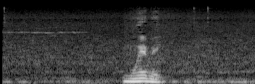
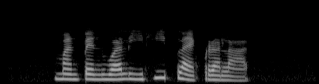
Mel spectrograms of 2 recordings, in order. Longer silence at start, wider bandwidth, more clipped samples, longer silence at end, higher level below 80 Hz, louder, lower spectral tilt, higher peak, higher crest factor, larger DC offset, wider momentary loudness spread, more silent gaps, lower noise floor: second, 0.05 s vs 0.55 s; first, 15.5 kHz vs 5.6 kHz; neither; second, 0 s vs 0.7 s; first, -48 dBFS vs -84 dBFS; first, -15 LUFS vs -28 LUFS; about the same, -6.5 dB/octave vs -7.5 dB/octave; first, -2 dBFS vs -12 dBFS; about the same, 18 dB vs 18 dB; neither; first, 22 LU vs 12 LU; neither; second, -37 dBFS vs -66 dBFS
